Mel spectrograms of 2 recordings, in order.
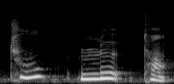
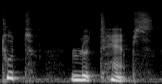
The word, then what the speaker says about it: tout le temps: You don't pronounce the consonant at the end of French word.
